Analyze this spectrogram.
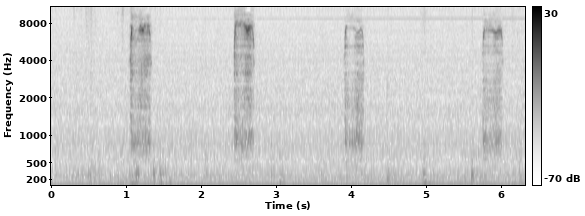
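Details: Tawny owl nestlings, a brood of five, in their nest: four fainter, rasping hiss-like bursts spaced about one to one and a half seconds apart over a low, steady background hum.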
